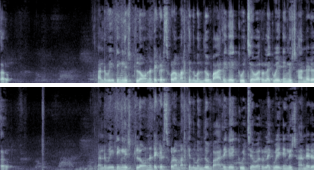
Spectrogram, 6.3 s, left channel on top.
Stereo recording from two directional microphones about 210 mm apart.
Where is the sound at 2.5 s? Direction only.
Centre (ahead or behind).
